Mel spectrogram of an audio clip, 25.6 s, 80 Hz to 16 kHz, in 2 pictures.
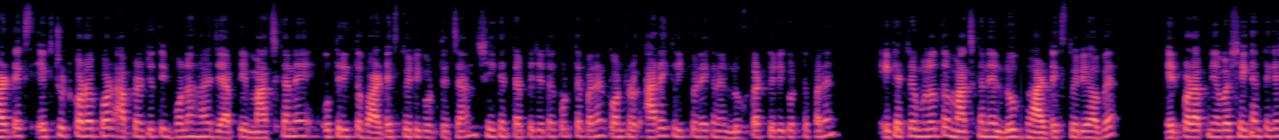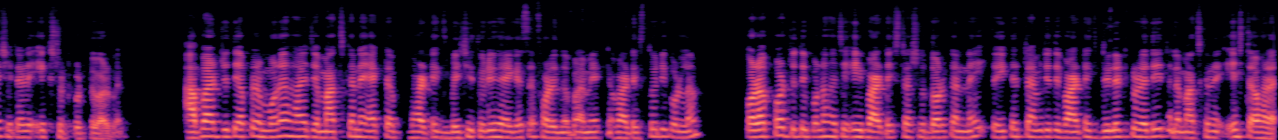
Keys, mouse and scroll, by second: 4.7 Escape, 5.0-6.3 middle drag, 6.3 ctrl+r, 8.2 ctrl+click, 8.7-11.7 middle drag, 11.7 e, 14.1-15.2 middle drag, 15.2-15.5 scroll up 1, 16.0 shift+click, 18.0 ctrl+r, 18.9-19.9 ctrl+drag, 22.9 x.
